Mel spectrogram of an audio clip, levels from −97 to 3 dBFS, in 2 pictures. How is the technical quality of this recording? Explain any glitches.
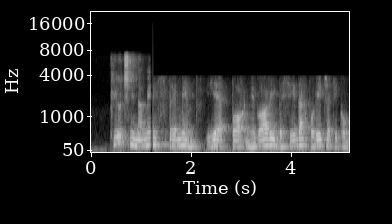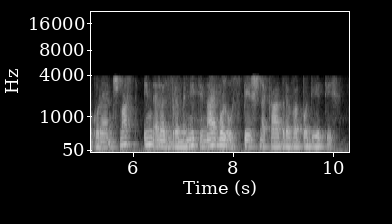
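The recording has two faults, both at the same moment early in the speech, and the second lasts to the end.

From 1.18 to 1.24 s there is a handover gap: the call was passed between networks, and for about 60 ms no speech frames arrived. The voice dies away within a few tens of milliseconds, leaving a brief hole in the speech. On a waveform this appears as a flat stretch, and on a spectrogram as a narrow vertical band of silence across all frequencies.

From 1.24 s onward the call falls back to narrowband. The wideband sound before the gap fits HD Voice (AMR-WB) at a high rate, and afterwards the switch appears to be to an older GSM full-rate codec. Nothing above 4 kHz remains, so the speech sounds duller and rougher. On a spectrogram the upper energy stops sharply at a hard horizontal ceiling at 4 kHz.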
